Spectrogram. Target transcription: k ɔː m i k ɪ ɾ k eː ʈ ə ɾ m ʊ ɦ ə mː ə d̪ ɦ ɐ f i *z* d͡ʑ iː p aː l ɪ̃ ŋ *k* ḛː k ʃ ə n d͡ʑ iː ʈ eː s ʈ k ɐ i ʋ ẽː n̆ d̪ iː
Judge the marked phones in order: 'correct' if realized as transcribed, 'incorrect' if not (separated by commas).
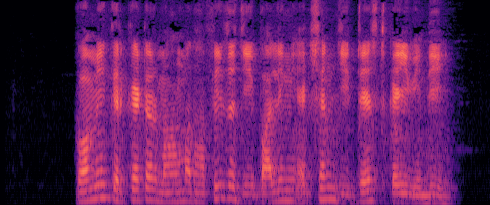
correct, incorrect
